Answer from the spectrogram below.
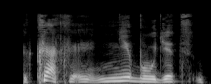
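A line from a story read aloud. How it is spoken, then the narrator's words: Stunned mutter. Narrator (Russian): пробормотал жених, совсем уже ошеломленный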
